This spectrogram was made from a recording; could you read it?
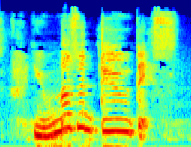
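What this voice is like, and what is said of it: Bossy child's voice. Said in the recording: “in a bossy voice”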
